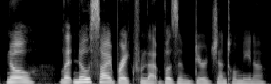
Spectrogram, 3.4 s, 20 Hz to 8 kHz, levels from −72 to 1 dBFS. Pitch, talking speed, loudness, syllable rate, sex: 195 Hz, 195 wpm, -17 LUFS, 4.8 syllables/s, female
